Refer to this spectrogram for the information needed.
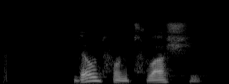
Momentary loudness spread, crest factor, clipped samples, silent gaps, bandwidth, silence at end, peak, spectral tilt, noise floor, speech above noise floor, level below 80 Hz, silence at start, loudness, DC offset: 13 LU; 20 dB; under 0.1%; none; 8 kHz; 0.3 s; -20 dBFS; -5.5 dB/octave; -85 dBFS; 47 dB; -80 dBFS; 0.75 s; -38 LUFS; under 0.1%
